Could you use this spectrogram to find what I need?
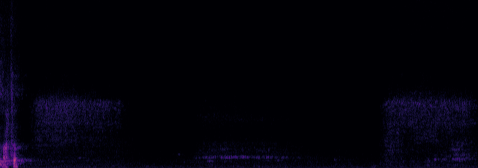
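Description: A man breathes in and out slowly and deeply nearby.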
